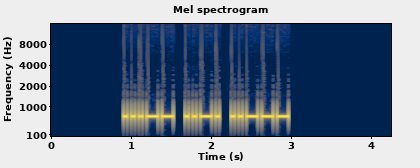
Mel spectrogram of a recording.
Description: Morse code, heard as a keyed tone, about 25 wpm, 700 Hz. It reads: 3F2
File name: Three Letter-Number Combinations - 25wpm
